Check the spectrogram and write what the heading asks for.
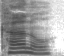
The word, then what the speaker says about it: colonel: Colonel is pronounced kernel, one of English's strangest pronunciations.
